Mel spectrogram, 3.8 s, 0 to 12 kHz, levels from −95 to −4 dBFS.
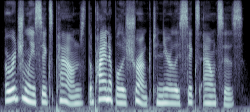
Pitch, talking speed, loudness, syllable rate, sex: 215 Hz, 175 wpm, -19 LUFS, 5.4 syllables/s, female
